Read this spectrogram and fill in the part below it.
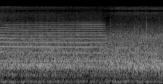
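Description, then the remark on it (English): An air horn sound effect gives a loud, sustained blast, bright and brassy with stacked harmonic tones, holding steady for over a second before its pitch shifts slightly near the end. “That's the gold standard air horn.”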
